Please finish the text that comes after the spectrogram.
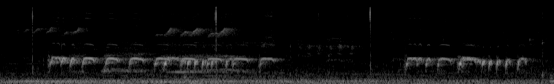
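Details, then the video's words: Zebra dove cooing, used as a lure sound to provoke a response from a bird in breeding mood: two long staccato, rolling coo phrases near the same pitch, separated by a short pause, with faint higher chirps from other birds and low background rumble. "PANCINGAN BURUNG PERKUTUT MANGUNG"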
